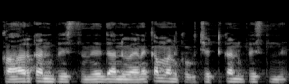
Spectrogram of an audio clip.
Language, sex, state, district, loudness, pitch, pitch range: Telugu, male, Andhra Pradesh, Sri Satya Sai, -17 LUFS, 125 Hz, 115-125 Hz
